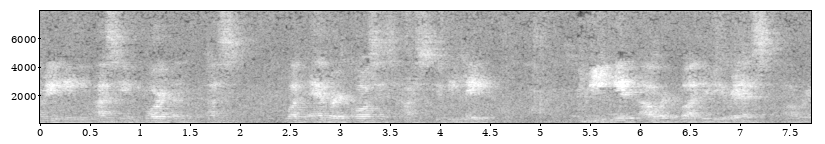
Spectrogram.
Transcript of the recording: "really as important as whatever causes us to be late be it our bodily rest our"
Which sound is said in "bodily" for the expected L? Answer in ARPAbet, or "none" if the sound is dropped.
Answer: W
